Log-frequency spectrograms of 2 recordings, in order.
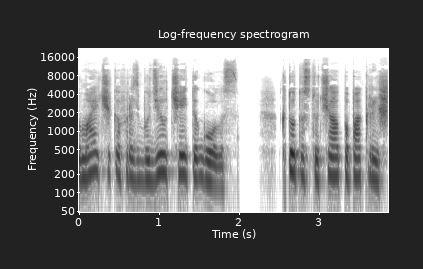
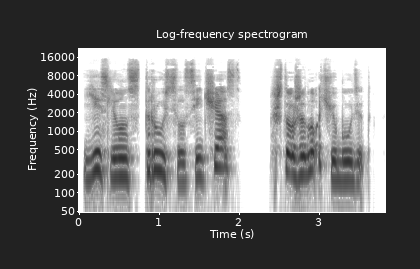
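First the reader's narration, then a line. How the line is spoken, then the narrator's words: Mocking remark. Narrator (Russian): насмешливо заметил дятел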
